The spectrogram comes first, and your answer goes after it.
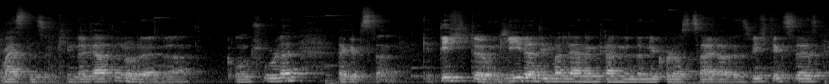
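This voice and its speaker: A young man from Austria with an Austrian German accent, chatting casually and laughing between phrases. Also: mid-range voice. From Graz, Austria. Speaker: guest. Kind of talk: casual chat. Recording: echoey room, mic at a distance, faint music.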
